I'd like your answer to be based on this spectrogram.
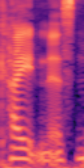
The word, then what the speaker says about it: chitinous: It's pronounced chitinous, doctor.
